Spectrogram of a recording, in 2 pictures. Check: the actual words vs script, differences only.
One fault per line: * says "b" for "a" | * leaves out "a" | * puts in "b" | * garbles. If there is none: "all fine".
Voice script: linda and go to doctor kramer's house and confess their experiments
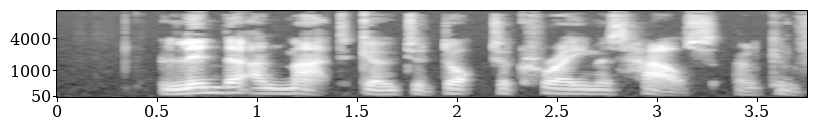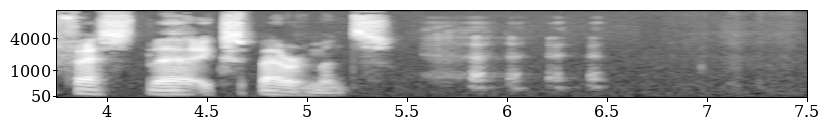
* puts in "matt"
